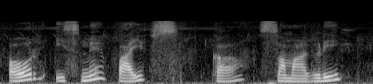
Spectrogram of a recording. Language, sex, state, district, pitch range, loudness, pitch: Hindi, male, Bihar, West Champaran, 150-225 Hz, -18 LUFS, 175 Hz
